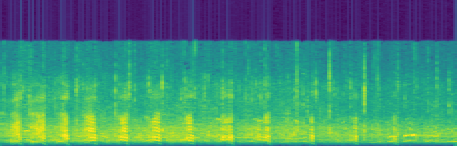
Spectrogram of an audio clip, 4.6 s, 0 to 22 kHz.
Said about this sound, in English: Now, if he's 80-something years old and clapping, I know everybody else in here can clap too.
